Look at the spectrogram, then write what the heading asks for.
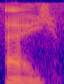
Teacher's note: with a the tongue's a bit higher and the mouth the lips are sort of slightly more tense and again with a we've got two parts to this sound · with A, we've got two parts to this sound, the e and the I that blend together to become a, so there needs to be mouth movement. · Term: double vowel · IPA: /eɪ/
